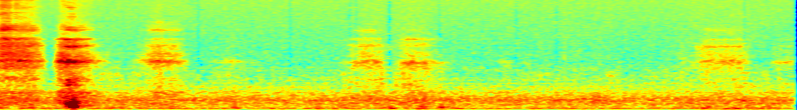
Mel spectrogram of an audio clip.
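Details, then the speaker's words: A sleeping dog gives one sharp snort, then soft, slow snuffling breaths every few seconds in a quiet room: light snoring, possibly while dreaming. "I don't know if you guys can hear that but the the dog's uh snoring over here"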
